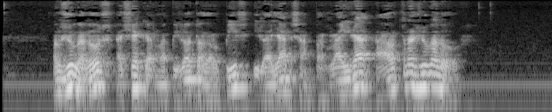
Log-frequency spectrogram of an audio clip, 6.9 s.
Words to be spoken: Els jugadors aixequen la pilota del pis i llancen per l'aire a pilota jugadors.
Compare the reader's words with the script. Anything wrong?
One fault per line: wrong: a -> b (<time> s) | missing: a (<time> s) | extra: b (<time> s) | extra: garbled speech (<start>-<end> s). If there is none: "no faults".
extra: la (3.3 s)
wrong: pilota -> altres (4.9 s)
